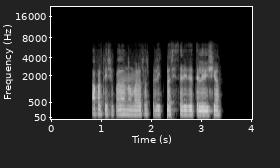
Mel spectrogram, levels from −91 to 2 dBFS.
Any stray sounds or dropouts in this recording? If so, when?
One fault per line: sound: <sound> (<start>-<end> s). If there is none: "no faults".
sound: dropout (2.3-2.3 s)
